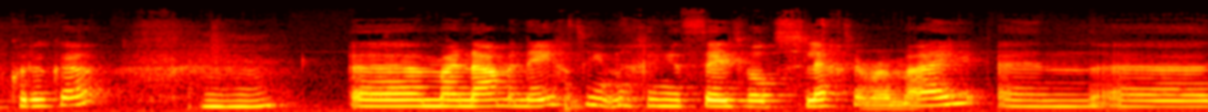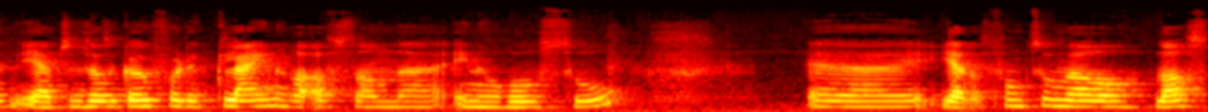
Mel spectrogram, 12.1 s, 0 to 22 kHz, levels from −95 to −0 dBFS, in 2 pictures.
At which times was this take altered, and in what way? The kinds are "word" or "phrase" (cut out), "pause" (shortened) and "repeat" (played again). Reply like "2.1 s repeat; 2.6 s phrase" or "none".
none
